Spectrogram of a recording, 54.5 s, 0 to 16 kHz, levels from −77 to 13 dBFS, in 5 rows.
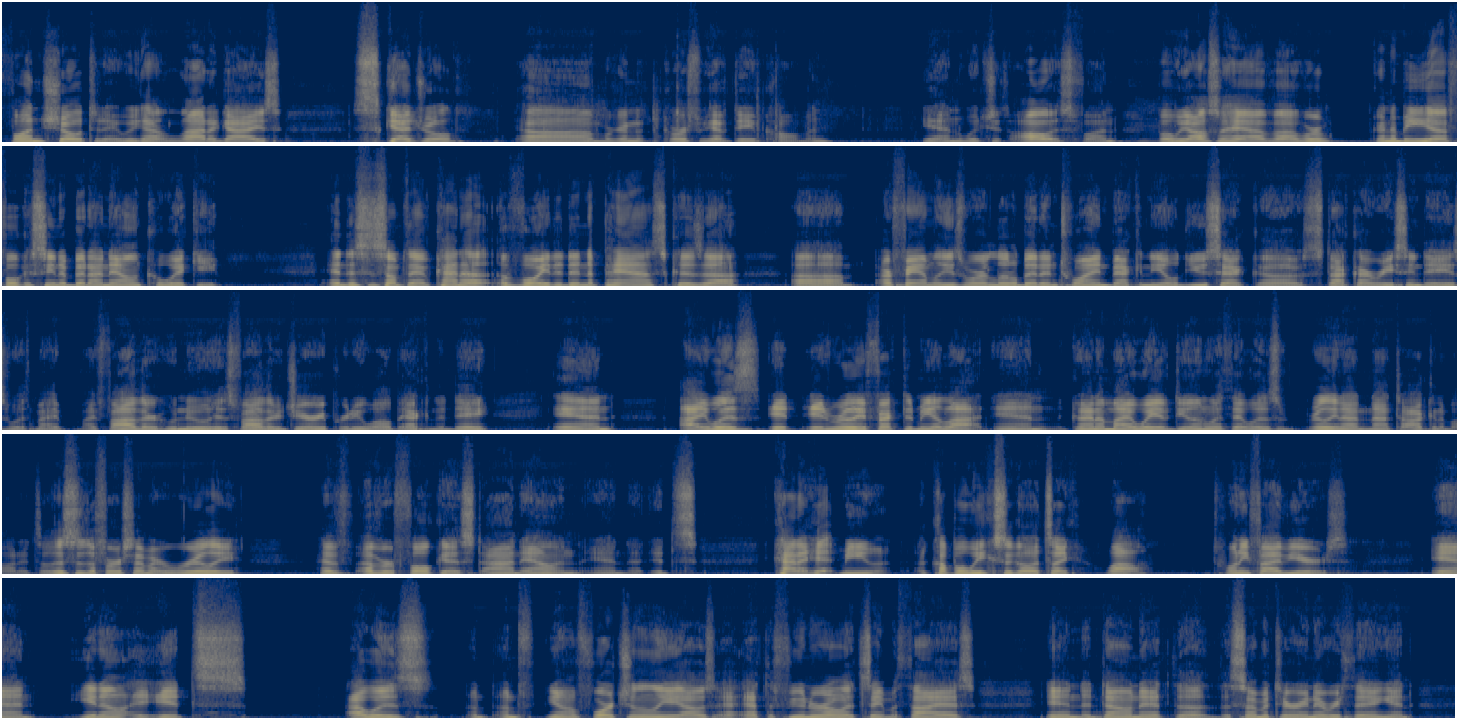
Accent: American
